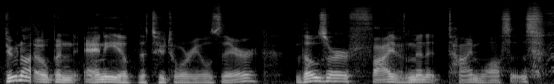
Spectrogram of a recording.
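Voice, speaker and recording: A man's voice: lowish voice, lively intonation, a little slow, darkish tone. A man commentating a live speedrun in a casual, playfully sarcastic way. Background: game music and dialogue.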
